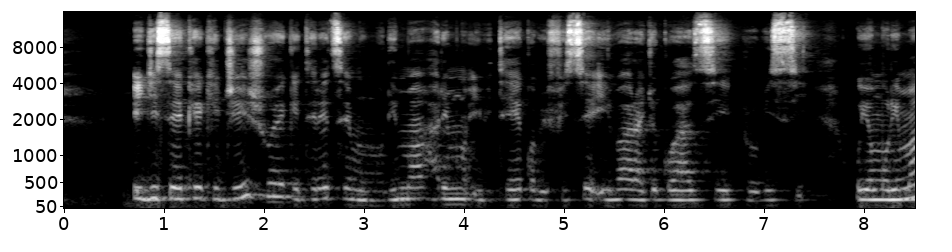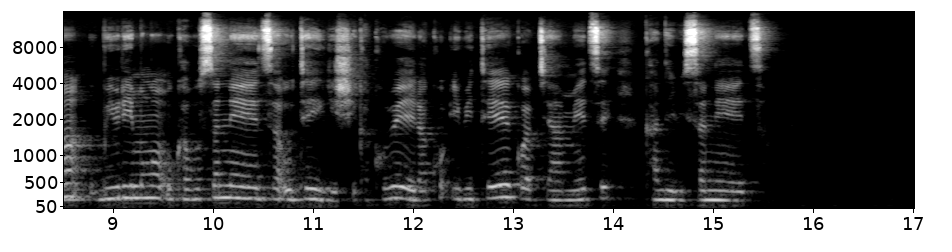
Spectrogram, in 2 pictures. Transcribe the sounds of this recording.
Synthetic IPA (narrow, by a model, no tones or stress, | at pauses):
iɟise̞kekʰid͡ʒiːʃwe̞ɡitʰe̞ɾe̞t͡se̞mumuɾimahaɾimŋo̞ʔiβitʰe̞ɡwaβifise̞iβaɾaɾɟuɡwaːt͡siɾuβisi | ujo̞muɾimawiɾimŋo̞ʔukʰaβusane̞ːzaʔuteiɡiʃikakʰuβe̞ːɾakʰo̞ʔiβitʰe̞ɡwavjaːme̞t͡se̞kʰaːndiβisane̞ːz̥ḁ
